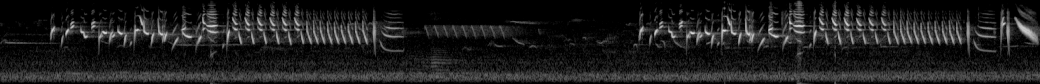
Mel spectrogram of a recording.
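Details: A wild European goldfinch recorded in nature sings two bright, rapid bursts of tinkling twitters, trills and buzzy notes. A brief pause between them holds a soft rattling buzz and a faint low hum.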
